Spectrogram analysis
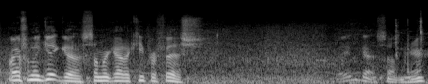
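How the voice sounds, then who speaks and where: High-voiced folksy fishing host. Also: male voice, very animated, a little slow. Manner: folksy and upbeat, addressing viewers as y'all. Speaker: fishing channel host and charter captain. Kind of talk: casual vlog narration. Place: open boat on the water outdoors. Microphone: action camera on the boat. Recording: outdoor boat recording with engine and water noise.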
